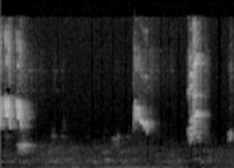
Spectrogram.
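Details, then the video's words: Bush lark training song: three brief bursts of high, thin chirping and sharp descending notes, with quiet pauses between and a low background hum. "MASTERAN BURUNG BRANJANGAN APUNG (TITIMPLIK)"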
